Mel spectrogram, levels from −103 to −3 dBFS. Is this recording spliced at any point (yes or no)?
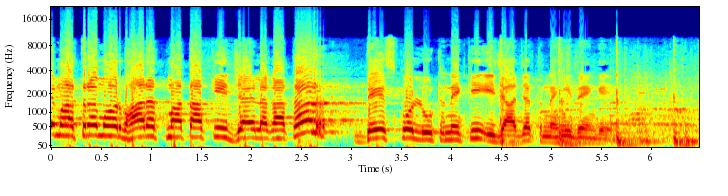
no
